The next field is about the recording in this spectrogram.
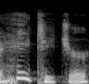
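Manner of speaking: syrupy, dripping, patronizing, condescending tone. Echoing the Pharisees' greeting to Jesus: imitating condescending Pharisees. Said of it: "just condescending, dripping out of their mouth".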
